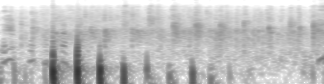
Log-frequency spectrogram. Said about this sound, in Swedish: har jag nu den stora äran att be om en applåd.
